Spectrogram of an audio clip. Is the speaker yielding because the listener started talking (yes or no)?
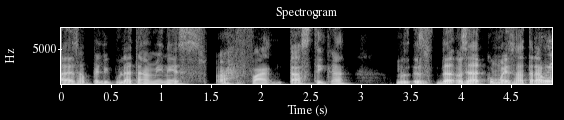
yes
